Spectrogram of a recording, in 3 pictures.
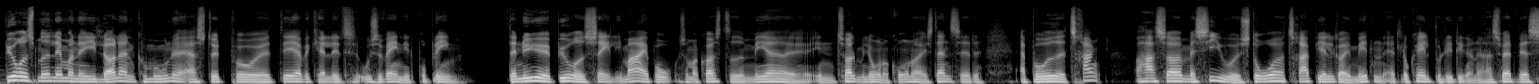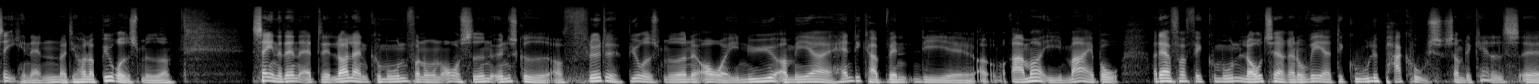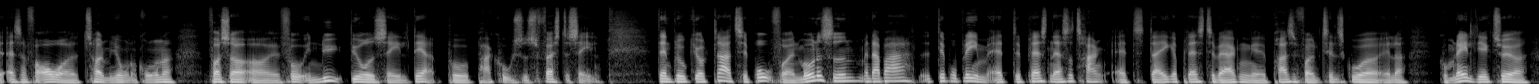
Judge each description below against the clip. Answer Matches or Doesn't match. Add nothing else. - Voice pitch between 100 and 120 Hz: Matches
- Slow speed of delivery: Doesn't match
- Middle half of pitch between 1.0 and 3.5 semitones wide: Doesn't match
